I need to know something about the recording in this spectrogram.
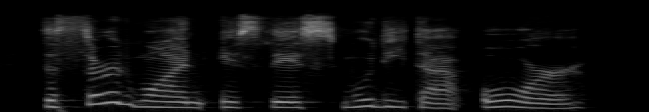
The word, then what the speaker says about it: mudita: and the Pali word for it is called mudita. Okay, so it's spelled as Mudita, and it is actually part of the four highest qualities of the heart.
